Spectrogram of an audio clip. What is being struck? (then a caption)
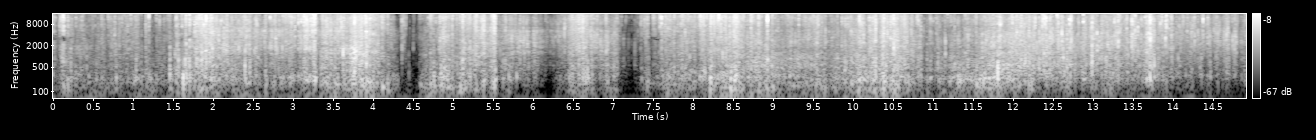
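Thin tissue paper sheet. A thin sheet of tissue paper is smoothed, rubbed and folded with both palms and fingers on a wooden table. It makes a steady, bright crinkling rustle, with brief quiet gaps around 4.5 and 7 seconds before the crinkling resumes.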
